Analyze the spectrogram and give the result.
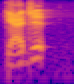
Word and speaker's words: Gdgt: I went to a event for a website called Gadget. That's how it's pronounced. It's spelled G-D-G-T.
